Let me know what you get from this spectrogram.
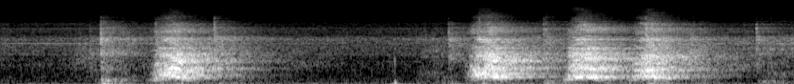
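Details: Golden Retriever confronting a Roomba robot vacuum indoors; four rough, noisy barks in two pairs, with a quiet gap between them.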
